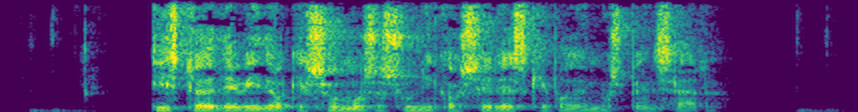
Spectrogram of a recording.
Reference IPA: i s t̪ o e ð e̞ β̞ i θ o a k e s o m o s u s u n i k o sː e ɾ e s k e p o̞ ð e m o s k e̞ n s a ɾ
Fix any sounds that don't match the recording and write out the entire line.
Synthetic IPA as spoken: i s t̪ o e ð e̞ β̞ i ð o a k e s o m o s o s u n i k o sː e ɾ e s k e p o̞ ð e m o s p e̞ n s a ɾ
